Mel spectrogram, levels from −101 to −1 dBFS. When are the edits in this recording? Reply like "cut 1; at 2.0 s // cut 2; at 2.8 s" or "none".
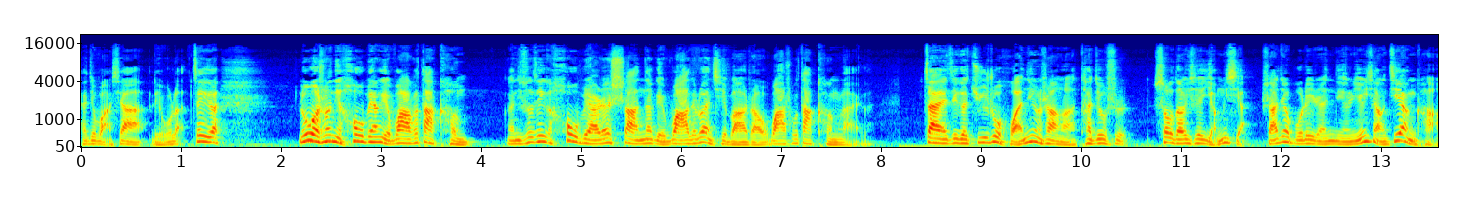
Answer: cut 1; at 11.8 s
